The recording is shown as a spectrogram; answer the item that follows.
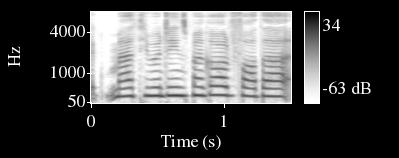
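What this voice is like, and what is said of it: Put-on British accent. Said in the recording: “Was this whole story just so you could do a British accent?”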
